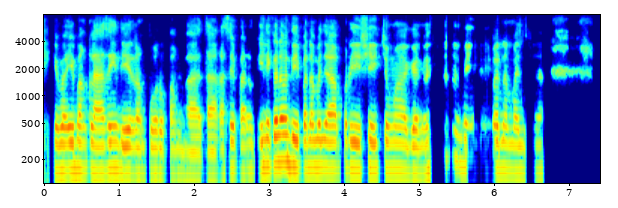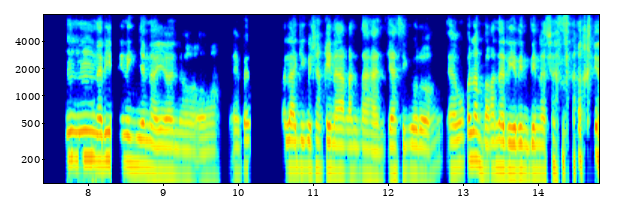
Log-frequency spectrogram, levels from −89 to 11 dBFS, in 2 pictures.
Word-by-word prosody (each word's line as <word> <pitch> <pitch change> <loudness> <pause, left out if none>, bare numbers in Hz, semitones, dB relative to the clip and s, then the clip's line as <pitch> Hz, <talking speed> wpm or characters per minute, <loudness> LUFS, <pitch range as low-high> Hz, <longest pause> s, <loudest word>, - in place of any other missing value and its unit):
iba-ibang 150 +1 +4
klase 145 +1 +3
hindi 145 -2 +3
lang 135 0 -2
puro 135 -1 0
pambata 120 -1 -3
kasi 130 +5 0
parang 145 +1 -2
feeling 160 +2 +2
ko 180 - +11
naman 185 0 +8
hindi 165 -2 +6
pa 160 - +3
naman 160 0 +3
niya 155 -1 +5
appreciate 155 0 +1
'yung 155 -1 +1
mga 150 -1 +1 0.2
gano'n, 145 +1 -3 0.4
baby 480 -1 -4
pa - - +3
naman 150 -2 -2
siya. 145 +1 -12 1.1
Mm, 205 +1 +1
naririnig 185 -1 0
niya 165 -1 +1
na 155 -3 0
'yun, 140 -1 -1
oo. 125 0 -7 0.2
Eh, 140 - -6
pero 165 - -2 0.4
palagi 160 -1 -1
ko 160 - -1
siyang 155 -1 -5
kinakantahan 140 -4 -1
kaya 140 - +2
siguro 145 +1 -3
ewan 160 +2 -1
ko 190 - +4
lang 195 -3 0
baka 155 +1 -1
naririndi 150 -2 +1
na 145 - -1
siya 170 +5 -4
sa'kin. 205 - -1
150 Hz, 180 wpm, -20 LUFS, 140-160 Hz, 1.1 s, ko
